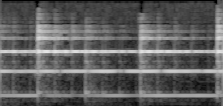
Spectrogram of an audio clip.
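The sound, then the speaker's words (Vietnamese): A Buddhist temple bell is struck to open a ceremony, ringing four times in just over two seconds. Each strike is bright, and a steady, sustained hum of clear tones carries on between the blows. “Bắt đầu vào khóa lễ thì chúng ta cũng thức chuông, hay còn gọi là rắc chuông hai lần như thế này, và bắt đầu chúng ta thỉnh hồi chuông.”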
